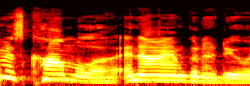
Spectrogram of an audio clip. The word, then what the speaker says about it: Kamala: No, you're gonna say Kamala.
